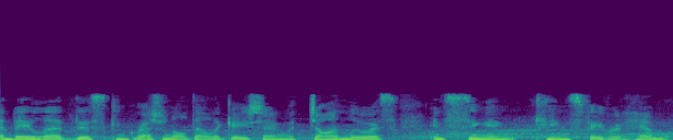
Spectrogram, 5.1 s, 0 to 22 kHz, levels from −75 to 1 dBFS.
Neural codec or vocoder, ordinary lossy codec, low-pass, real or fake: vocoder, 44.1 kHz, 80 mel bands, Vocos; MP3, 32 kbps; 7.2 kHz; fake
